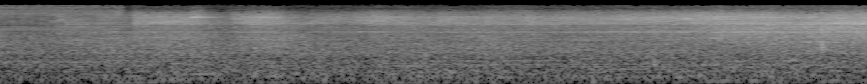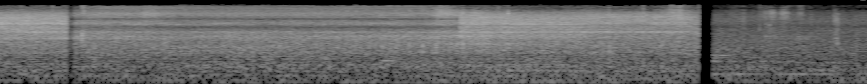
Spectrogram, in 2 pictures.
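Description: Steady rushing outdoor background noise. It drops out for an instant near the end, then comes back with a stronger low rumble.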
